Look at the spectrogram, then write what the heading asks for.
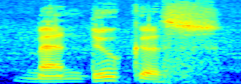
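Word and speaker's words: Manducus: saw a little while ago i mis uh pronounced it it's mandukas madarensis m a n d m-a-n-d-u-c-u-s is this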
